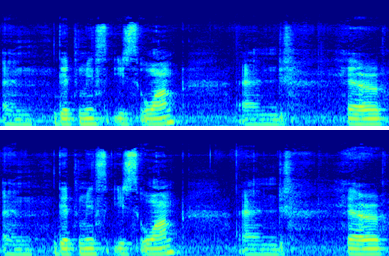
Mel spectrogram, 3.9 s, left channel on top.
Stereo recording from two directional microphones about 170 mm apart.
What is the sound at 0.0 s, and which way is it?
Speech, 15° right (ahead or behind).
